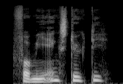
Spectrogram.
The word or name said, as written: FORMERINGSDYGTIG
